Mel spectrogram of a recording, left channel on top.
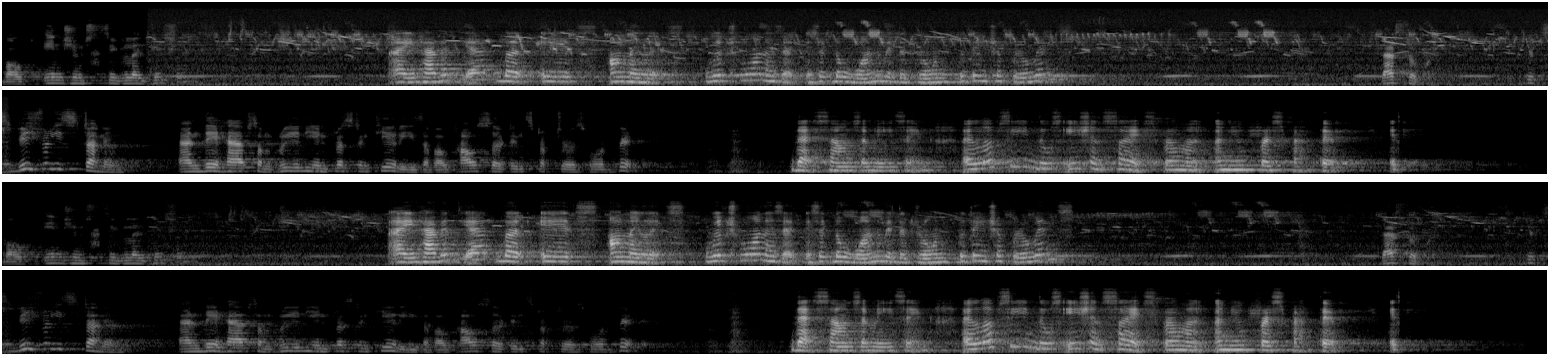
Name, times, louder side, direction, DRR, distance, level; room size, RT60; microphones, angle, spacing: voice 1, 0.0-2.2 13.8-14.3 15.2-16.7 17.2-21.8, left 4 dB, 35° left, 0.5 m, -39 dB
sound 1, 1.4-15.5, left 10 dB, 90° left, 0.9 m, -39 dB
voice 2, 3.9-10.7 22.7-22.9 23.3-28.9 29.3-29.4, right 2 dB, 20° right, 0.6 m, -28 dB
29.5 x 26.0 x 6.8 m
head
